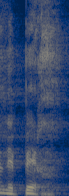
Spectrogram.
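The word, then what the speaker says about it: נפש: Apúntala como suena nepesh con sh se pronuncia nepj.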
